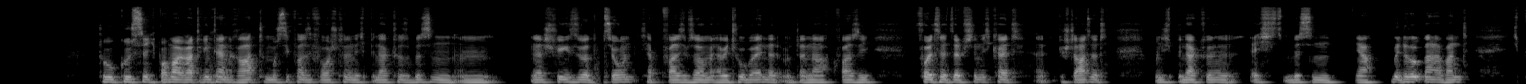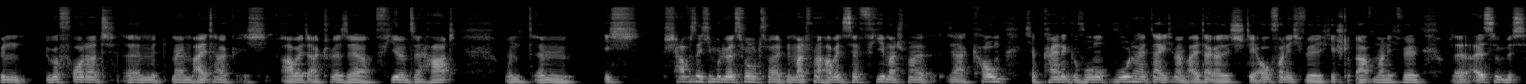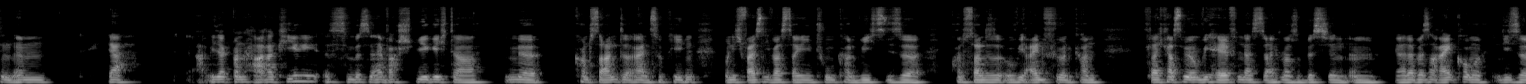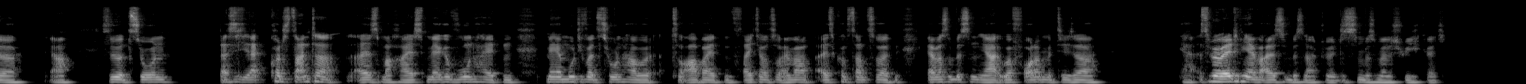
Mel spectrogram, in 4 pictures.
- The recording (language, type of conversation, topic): German, advice, Wie kann ich mich täglich zu mehr Bewegung motivieren und eine passende Gewohnheit aufbauen?
- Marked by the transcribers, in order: none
